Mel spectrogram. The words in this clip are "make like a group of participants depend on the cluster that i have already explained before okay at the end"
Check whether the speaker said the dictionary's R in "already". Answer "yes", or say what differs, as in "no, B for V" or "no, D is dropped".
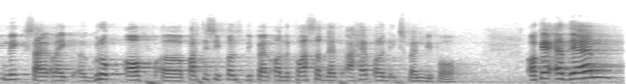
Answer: no, L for R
